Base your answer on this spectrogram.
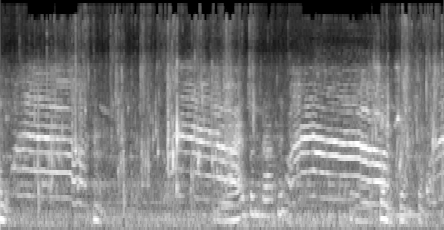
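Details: Wet domestic cat at bath time yowling repeatedly, long harmonic meows that rise and sag in pitch, roughly every two seconds, accompanied by running water, light music and occasional speech.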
